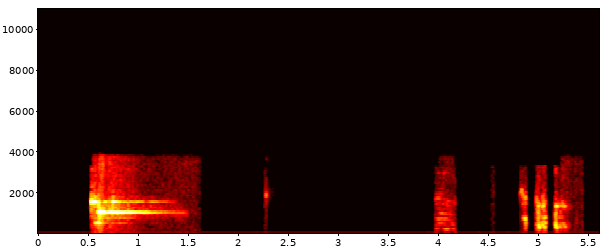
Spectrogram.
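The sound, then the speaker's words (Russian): A single phone text-message chime rings out clearly and fades over about a second as an SMS with a code arrives during a login setup, followed by silence and then a few faint, brief spoken syllables. “Так, смс-ка пришла.”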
